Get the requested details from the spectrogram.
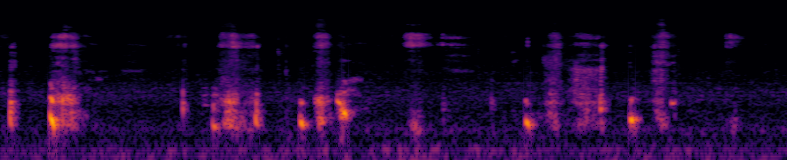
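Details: Sudden uncontrollable sneezing fit: several sneezes in quick succession with short catching breaths between.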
